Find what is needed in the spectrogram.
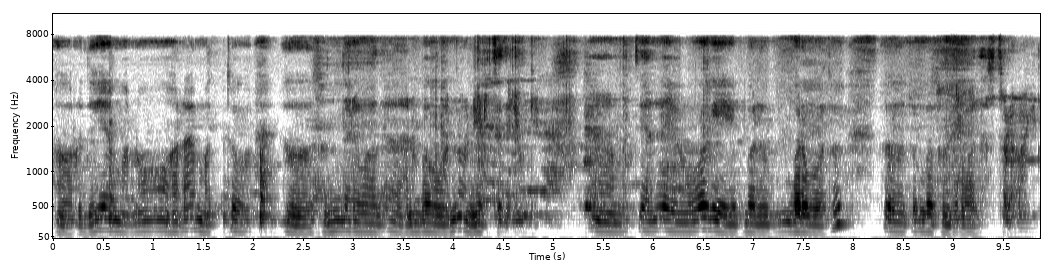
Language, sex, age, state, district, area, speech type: Kannada, male, 60+, Karnataka, Shimoga, rural, spontaneous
